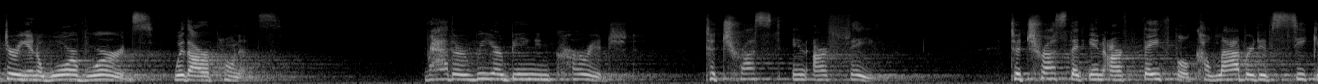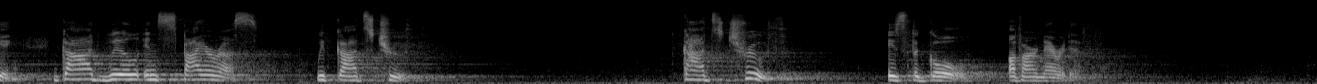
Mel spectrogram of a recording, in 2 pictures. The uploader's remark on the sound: preached at our celebration of the Holy Eucharist on the Twenty-third Sunday after Pentecost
